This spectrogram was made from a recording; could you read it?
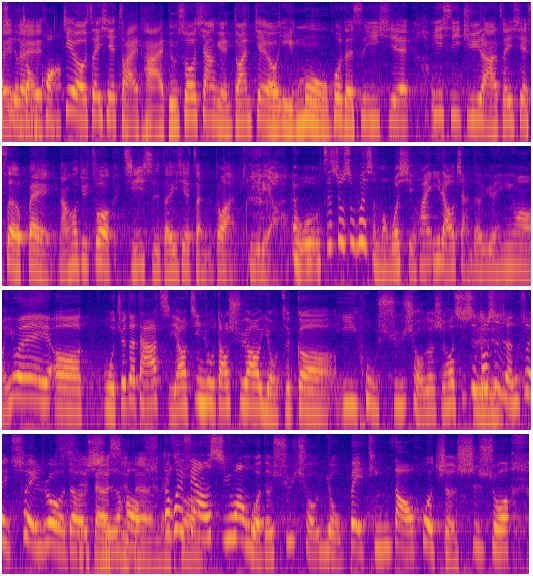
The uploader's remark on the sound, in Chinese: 2022 Medical Taiwan台灣國際醫療暨健康照護展 -Live Podcast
